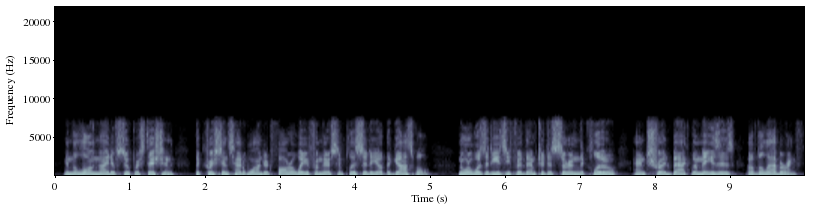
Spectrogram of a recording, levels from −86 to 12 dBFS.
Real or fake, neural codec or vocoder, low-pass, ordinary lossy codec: real; none; 7.2 kHz; Opus, 24 kbps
